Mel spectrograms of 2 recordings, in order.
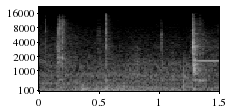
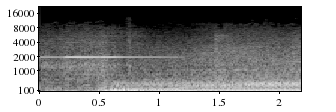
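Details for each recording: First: Mitsubishi Evo X turbo, hot side, turbine wheel spun by hand. Sharp metallic ticks and a ringing ping as the wheel hits the casting, with slight shaft play. Believed to be the pinging noise heard at idle; the turbo is being replaced with a new one. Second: Mitsubishi Evo X, turbo petrol, first startup after a new turbo and manifold: catches quickly and settles into a smooth, healthy idle. The earlier ticking is gone; the power steering pump is slightly loud.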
